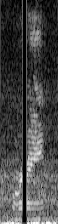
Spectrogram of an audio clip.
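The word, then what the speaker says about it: Moraine: Morin.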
